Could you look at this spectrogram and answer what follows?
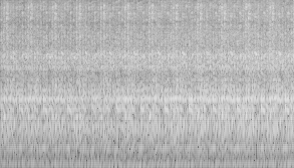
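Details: Bus with a newly installed Jasper remanufactured engine, air filter box not yet fitted; steady, even idle with a smooth low rumble and no knocks or misses, and no dash warning lights: the fresh engine runs cleanly.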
